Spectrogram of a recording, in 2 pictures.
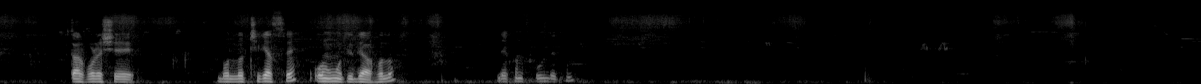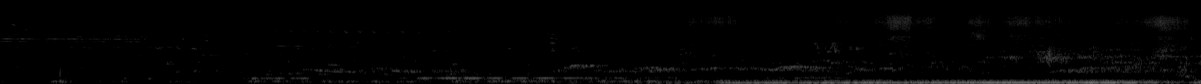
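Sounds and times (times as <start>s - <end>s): short hissing rustles: 6.0s - 8.2s.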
